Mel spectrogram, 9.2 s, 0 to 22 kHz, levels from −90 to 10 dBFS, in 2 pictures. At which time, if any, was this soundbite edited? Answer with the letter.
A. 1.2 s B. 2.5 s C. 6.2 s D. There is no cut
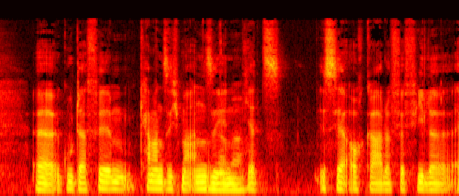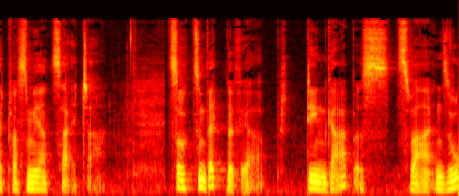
C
